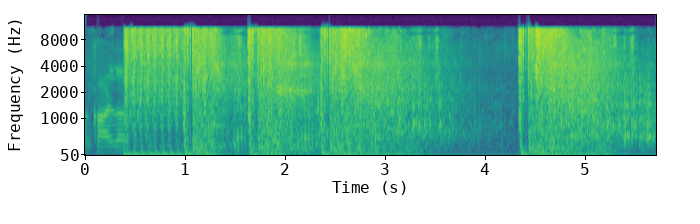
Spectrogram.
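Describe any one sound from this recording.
Gunshots crack loudly in rapid bursts.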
